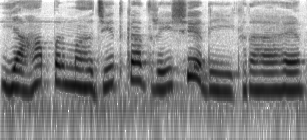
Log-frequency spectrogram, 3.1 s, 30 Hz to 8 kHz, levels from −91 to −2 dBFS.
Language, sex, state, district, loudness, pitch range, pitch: Hindi, female, Jharkhand, Garhwa, -15 LUFS, 225-285 Hz, 240 Hz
